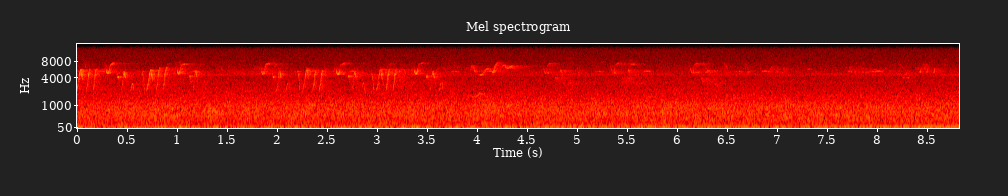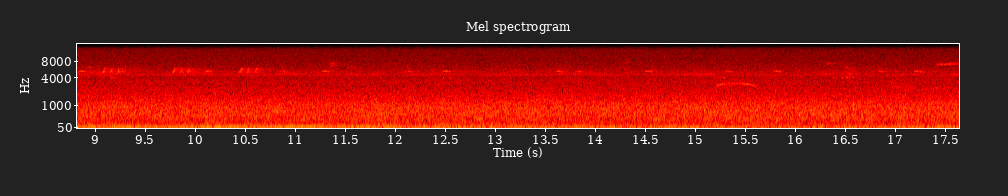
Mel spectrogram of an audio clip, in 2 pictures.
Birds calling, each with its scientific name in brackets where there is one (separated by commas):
Yellow-bellied Elaenia (Elaenia flavogaster), Cabanis's Wren (Cantorchilus modestus)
